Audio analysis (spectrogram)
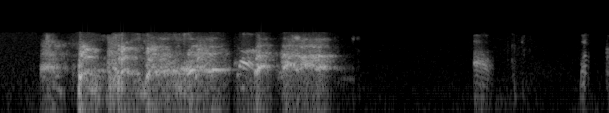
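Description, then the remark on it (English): Dogs bark in a rapid, overlapping flurry for several seconds, then fall quiet before two or three short, isolated barks follow. No one talks. “I clearly, too, am in the witness protection program. They just gave me dogs.”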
